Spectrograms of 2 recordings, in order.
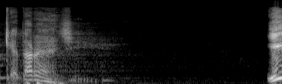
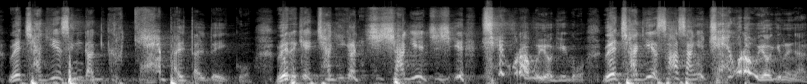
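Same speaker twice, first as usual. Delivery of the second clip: raised preacher's voice, near shouting; preaching at full force; 5 semitones higher, 4 dB louder than usual. Acted. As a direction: build the rebuke line by line. (목소리 높여 꾸짖는 설교)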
